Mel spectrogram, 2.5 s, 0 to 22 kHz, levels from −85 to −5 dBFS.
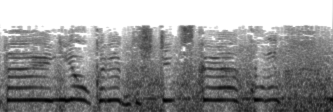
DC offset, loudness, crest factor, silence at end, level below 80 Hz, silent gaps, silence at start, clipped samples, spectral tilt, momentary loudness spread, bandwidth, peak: under 0.1%; -11 LUFS; 10 dB; 0 s; -26 dBFS; none; 0 s; under 0.1%; -4.5 dB/octave; 4 LU; 8.8 kHz; 0 dBFS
